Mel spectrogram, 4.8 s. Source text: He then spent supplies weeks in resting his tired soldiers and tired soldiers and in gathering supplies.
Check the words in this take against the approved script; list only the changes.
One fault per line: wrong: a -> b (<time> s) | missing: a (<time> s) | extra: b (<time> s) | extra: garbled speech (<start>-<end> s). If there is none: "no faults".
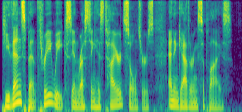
wrong: supplies -> three (0.7 s)
missing: tired soldiers and (3.5 s)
